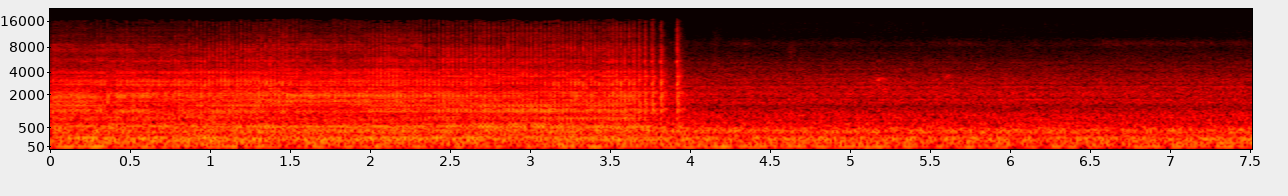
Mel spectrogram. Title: GMG making loud noise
